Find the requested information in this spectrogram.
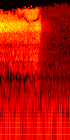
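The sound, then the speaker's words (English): A voice imitates the sound of blowing into something to blow it up, such as a balloon: a single breathy hiss that pushes out steadily for about half a second, then cuts off, leaving a faint low hum. “The sound that a person makes when they're trying to blow something up.”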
